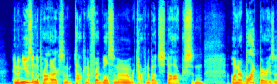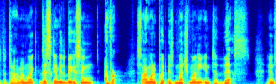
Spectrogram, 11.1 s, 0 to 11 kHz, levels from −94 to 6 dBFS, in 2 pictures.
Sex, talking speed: male, 250 wpm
